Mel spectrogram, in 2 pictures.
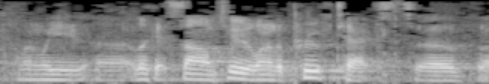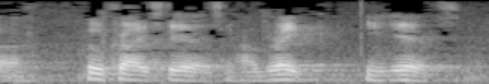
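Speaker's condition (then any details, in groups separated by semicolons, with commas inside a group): No condition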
